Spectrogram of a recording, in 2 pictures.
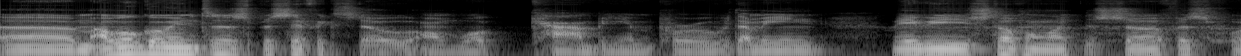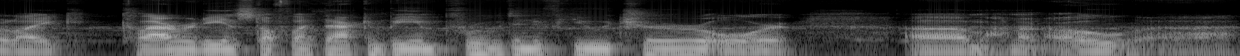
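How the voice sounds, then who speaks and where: A mumbling man at a fairly low pitch, moderate pace and fairly even intonation. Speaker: gaming YouTuber and leaderboard moderator. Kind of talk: Q&A video, casual monologue. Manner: hesitant, many fillers.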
